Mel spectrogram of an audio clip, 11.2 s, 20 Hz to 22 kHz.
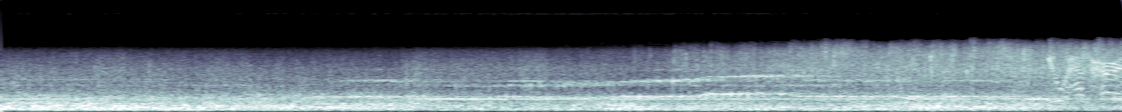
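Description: Heavy rain in the 1965 sci-fi film Voyage to the Prehistoric Planet pours in a steady, dense, muffled roar throughout, with a faint rising tone drifting in midway.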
